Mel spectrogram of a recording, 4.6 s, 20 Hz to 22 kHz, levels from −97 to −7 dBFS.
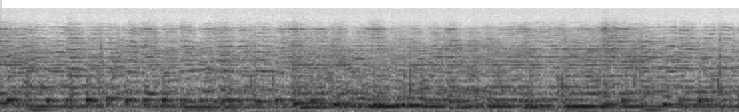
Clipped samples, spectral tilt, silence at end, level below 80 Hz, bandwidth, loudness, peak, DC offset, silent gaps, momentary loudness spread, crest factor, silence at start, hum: under 0.1%; -5.5 dB/octave; 0 s; -48 dBFS; 10 kHz; -24 LUFS; -12 dBFS; under 0.1%; none; 3 LU; 12 dB; 0 s; none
